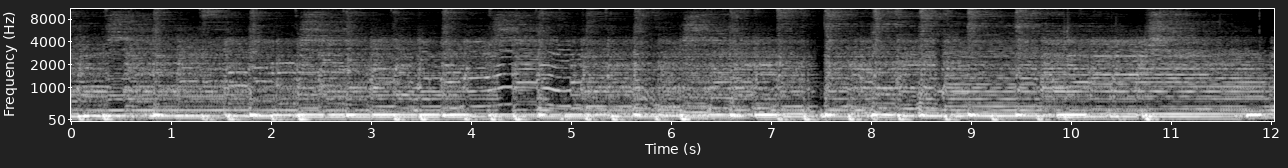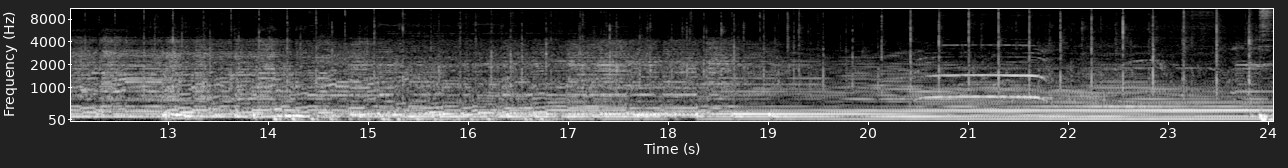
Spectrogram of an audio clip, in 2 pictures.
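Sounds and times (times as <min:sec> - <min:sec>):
bass guitar: 0:00.0 - 0:24.0
electric guitar: 0:00.0 - 0:24.0.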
